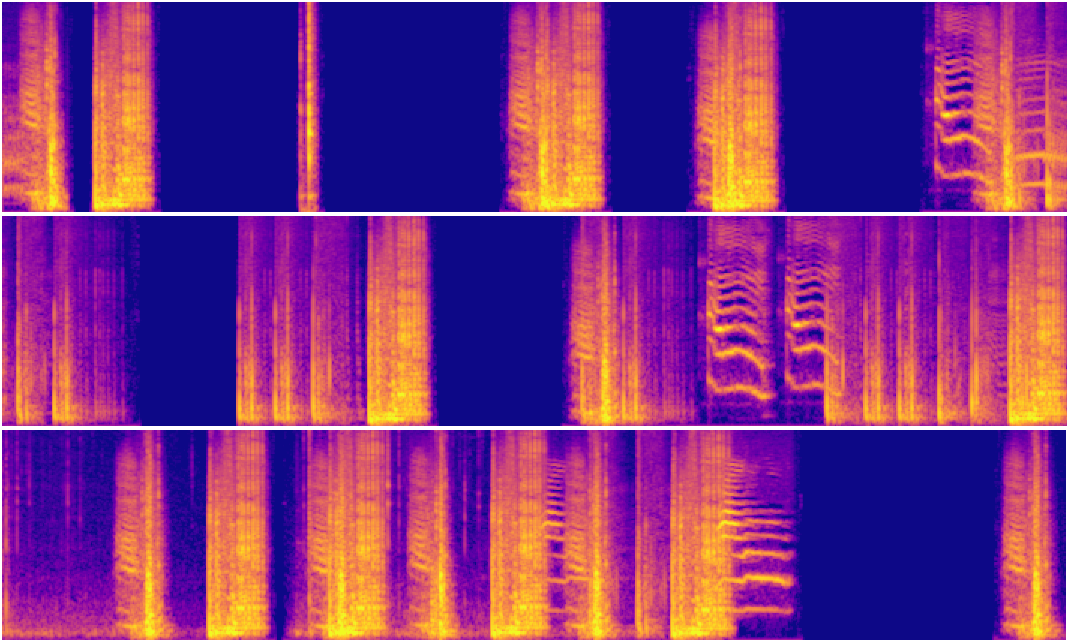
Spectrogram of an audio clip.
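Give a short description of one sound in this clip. A wooden chest creaks open and thuds shut.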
